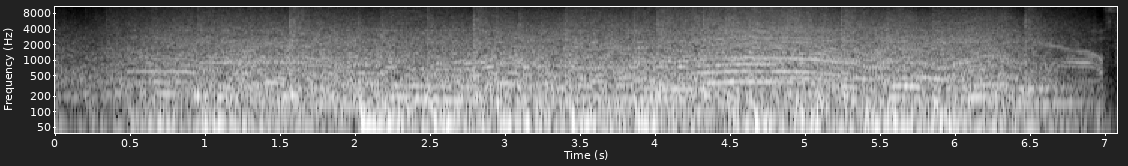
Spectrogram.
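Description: Race cars on the Dover Motor Speedway oval in the iRacing video game, engines droning loud and continuous as several cars roar past in steady pitch sweeps, with no talk over it.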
